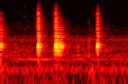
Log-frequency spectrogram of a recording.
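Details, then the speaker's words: Atlas Amtrak Genesis model locomotive being reassembled to cure a shell buzz at high sound volume. Short dry plastic clicks and scrapes as the shell shifts back and forth; the frame is rubbing the shell's screw posts. "It could be something like the top of something rubbing against the top of the shell, I'm not sure"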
